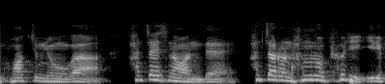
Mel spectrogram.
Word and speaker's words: 항로표지: 왜냐하면 그 우리나라의 대부분 공학적 용어가 한자에서 나왔는데 한자로는 항로표지 일이 발음되는데 실제 이제 우리가 어떤 분들은 항로표지를 안 하고 표식이라고 하는 분도 굉장히 많습니다. 왜냐하면 지식할 때 식자로 있는데 항로표지라 읽을 때만 이 식을 지라고 읽습니다.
